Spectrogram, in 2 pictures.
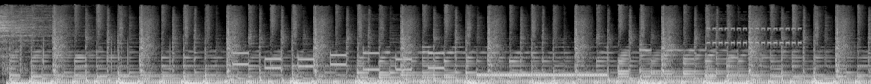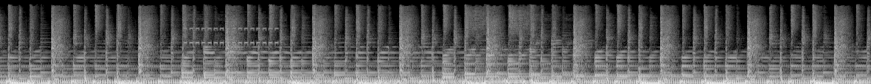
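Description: A telephone ringing tone sounds in short repeated bursts while a phone call connects during a Radio Wnet broadcast, partly buried under a loud, steady music bed that plays throughout.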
